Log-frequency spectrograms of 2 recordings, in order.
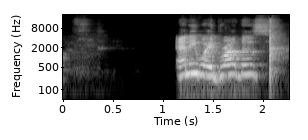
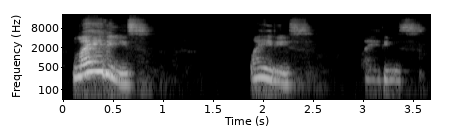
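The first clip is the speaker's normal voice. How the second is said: each "ladies" softer until it is whispered; fading to a whisper; 3 semitones lower, 5 dB quieter, slower than usual. Acted. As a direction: drop down to a secret whisper. Fades down to a whisper.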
